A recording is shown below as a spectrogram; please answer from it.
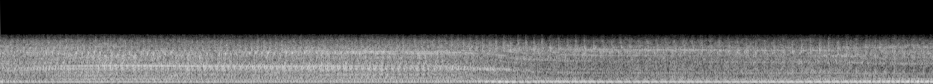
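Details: Engine knock at idle: a steady tapping knock about three or four times per second over the running engine, source unknown.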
